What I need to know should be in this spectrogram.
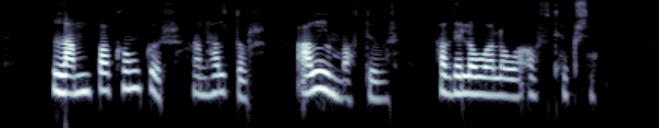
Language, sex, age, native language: Icelandic, female, 20-29, Icelandic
